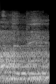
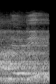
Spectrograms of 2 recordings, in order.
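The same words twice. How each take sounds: Both takes have the same delivery.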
